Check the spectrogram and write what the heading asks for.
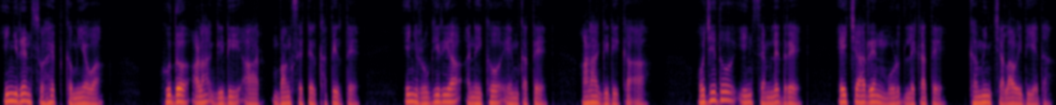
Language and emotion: Santali, sad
